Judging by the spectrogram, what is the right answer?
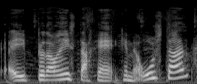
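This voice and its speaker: A woman's voice: mid-range voice, lively intonation, brisk, soft background music. A woman with a Spain Spanish accent in a casual film chat, frank and slangy.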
